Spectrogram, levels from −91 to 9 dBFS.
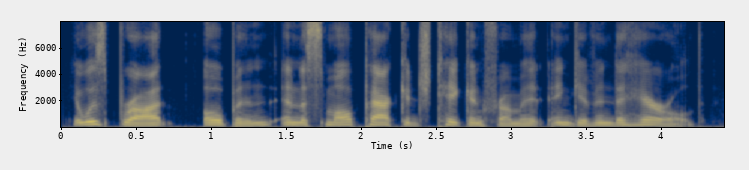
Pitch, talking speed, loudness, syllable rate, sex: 175 Hz, 205 wpm, -18 LUFS, 5.6 syllables/s, female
